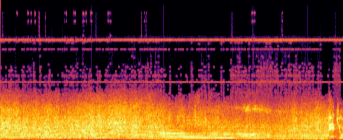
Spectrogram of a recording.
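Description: Camaro race cars roaring through a heat race at Columbus Motor Speedway, a loud continuous engine drone with rising and falling pitch as cars pass, with commentary over the top throughout.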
